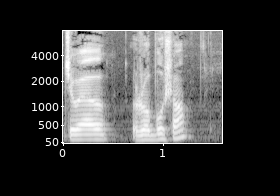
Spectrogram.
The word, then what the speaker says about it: Joël Robuchon: Is it Joël Robuchon? – Yeah.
